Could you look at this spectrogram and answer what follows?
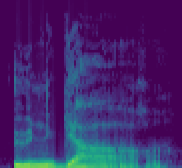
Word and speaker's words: gare: Une gare. Okay, remember when you get these G and A together, the sound is g, ga, ga. Une gare, final E not pronounced. Une gare.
